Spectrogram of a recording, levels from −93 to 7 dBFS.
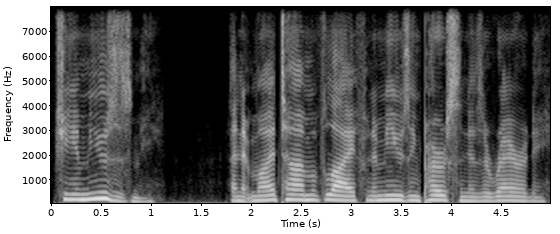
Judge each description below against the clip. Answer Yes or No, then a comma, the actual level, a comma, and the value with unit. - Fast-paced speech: No, average, 180 wpm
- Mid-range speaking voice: Yes, medium, 175 Hz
